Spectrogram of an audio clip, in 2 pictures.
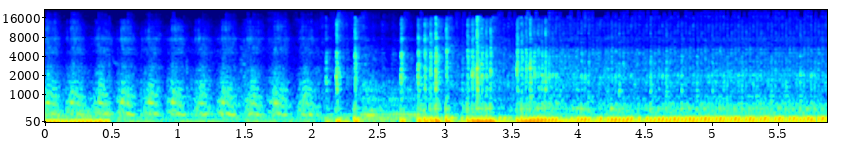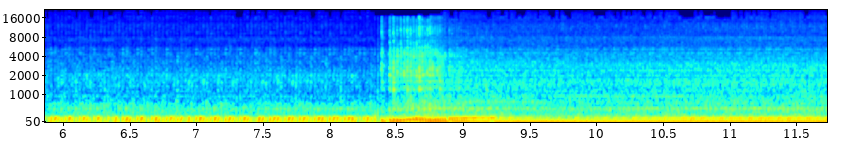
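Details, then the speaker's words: Ford 8N tractor after carburetor adjustment. Uneven stumbling and coughing on the first rev, then a steady low idle and a clean rev with no cough; coughing on acceleration from carburetor misadjustment, now improved. "if you listen when I first started off and rev it up you hear that it chokes coughs out towards the end of this you'll hear when I rev it back up like straight up there's no cough there's no nothing so I think that I got it adjusted better"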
